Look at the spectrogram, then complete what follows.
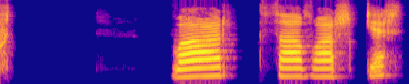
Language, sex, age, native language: Icelandic, female, 10, Icelandic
